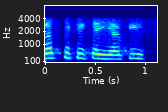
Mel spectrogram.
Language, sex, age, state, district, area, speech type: Maithili, female, 18-30, Bihar, Purnia, rural, conversation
